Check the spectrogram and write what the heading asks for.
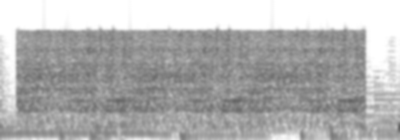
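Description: A steady rushing hiss that starts abruptly and cuts off sharply about three and a half seconds later, over light background music.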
